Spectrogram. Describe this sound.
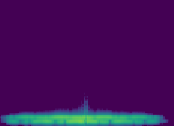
Sound effects > Electronic / Design
Magic UI
A fast-panning 'magical' sound effect. Threw this into a cartoon short film.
